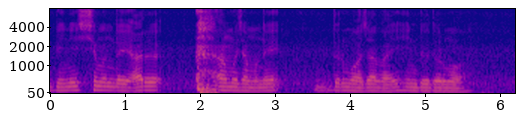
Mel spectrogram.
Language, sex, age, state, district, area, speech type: Bodo, male, 30-45, Assam, Kokrajhar, urban, spontaneous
